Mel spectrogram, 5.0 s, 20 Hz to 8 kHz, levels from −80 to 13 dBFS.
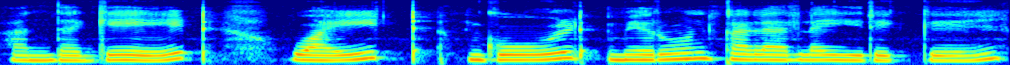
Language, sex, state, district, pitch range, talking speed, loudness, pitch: Tamil, female, Tamil Nadu, Nilgiris, 180-205 Hz, 85 wpm, -17 LUFS, 190 Hz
